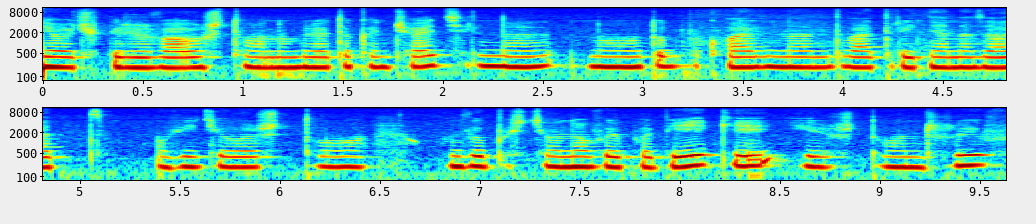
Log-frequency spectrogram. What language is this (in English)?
Russian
